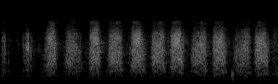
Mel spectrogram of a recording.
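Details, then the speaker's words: Skoda Fabia 1.6 TDI old front wheel bearing that caused loud humming while driving, especially in corners. Turned by hand, it gives a rhythmic gritty rasp about twice per second: a rough, worn wheel bearing. "so imagine when you go on a high speeds I don't know if you can hear that but I think you can so that's that was that was the main problem with it"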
